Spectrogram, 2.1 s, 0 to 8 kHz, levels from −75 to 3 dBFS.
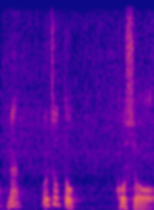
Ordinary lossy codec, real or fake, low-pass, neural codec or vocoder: none; real; none; none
